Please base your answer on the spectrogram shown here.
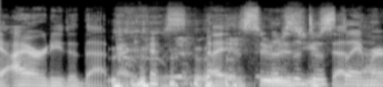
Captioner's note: laughs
